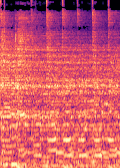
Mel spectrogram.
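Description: Live rock band playing in an arena, electric guitars to the fore over bass, working through a repeating riff.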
